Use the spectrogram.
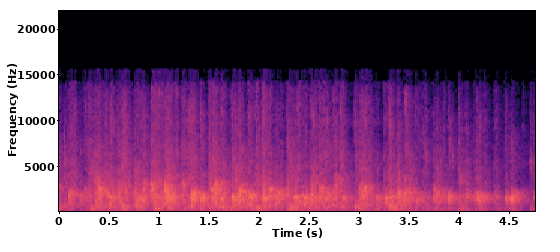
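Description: Steady audience applause for a speaker's talk titled Patch Your Passwords, on digital privacy, a dense crackle of many hands clapping at once, holding at an even, fairly loud level throughout with no voices.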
